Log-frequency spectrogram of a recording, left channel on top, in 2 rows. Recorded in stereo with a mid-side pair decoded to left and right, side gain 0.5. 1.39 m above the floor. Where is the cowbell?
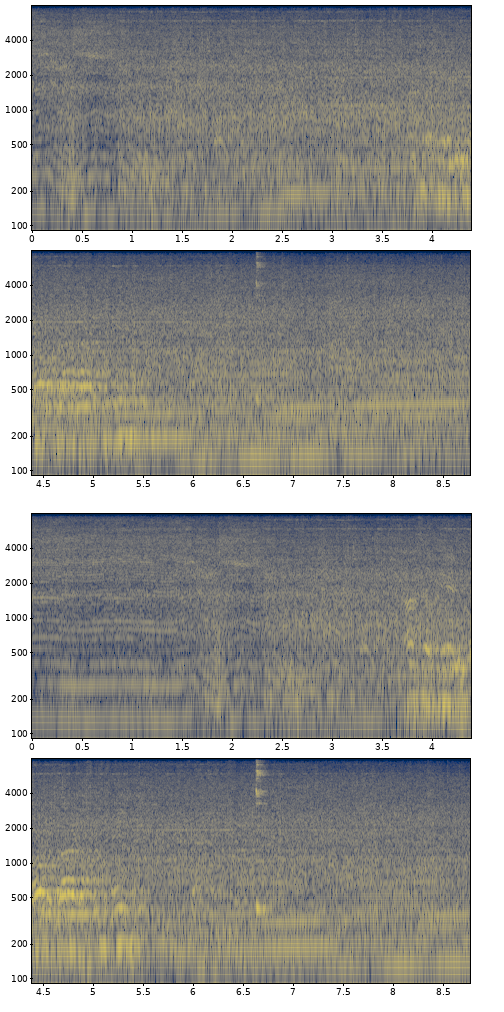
50° right, 0.6 m.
